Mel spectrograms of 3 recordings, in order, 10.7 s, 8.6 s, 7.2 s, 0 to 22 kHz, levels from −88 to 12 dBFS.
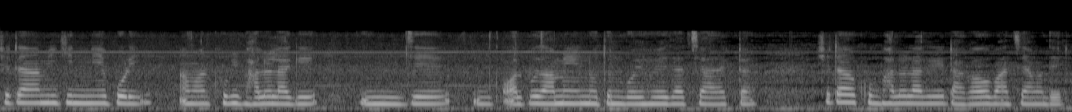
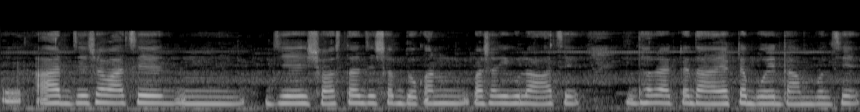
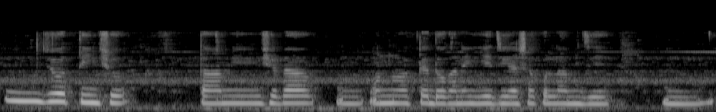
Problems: none marked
